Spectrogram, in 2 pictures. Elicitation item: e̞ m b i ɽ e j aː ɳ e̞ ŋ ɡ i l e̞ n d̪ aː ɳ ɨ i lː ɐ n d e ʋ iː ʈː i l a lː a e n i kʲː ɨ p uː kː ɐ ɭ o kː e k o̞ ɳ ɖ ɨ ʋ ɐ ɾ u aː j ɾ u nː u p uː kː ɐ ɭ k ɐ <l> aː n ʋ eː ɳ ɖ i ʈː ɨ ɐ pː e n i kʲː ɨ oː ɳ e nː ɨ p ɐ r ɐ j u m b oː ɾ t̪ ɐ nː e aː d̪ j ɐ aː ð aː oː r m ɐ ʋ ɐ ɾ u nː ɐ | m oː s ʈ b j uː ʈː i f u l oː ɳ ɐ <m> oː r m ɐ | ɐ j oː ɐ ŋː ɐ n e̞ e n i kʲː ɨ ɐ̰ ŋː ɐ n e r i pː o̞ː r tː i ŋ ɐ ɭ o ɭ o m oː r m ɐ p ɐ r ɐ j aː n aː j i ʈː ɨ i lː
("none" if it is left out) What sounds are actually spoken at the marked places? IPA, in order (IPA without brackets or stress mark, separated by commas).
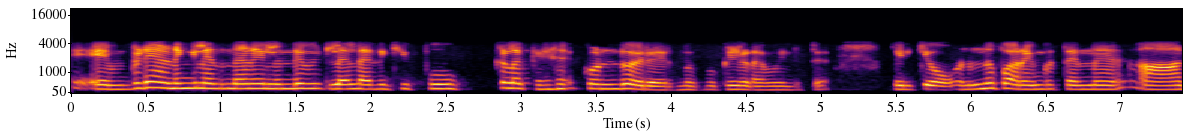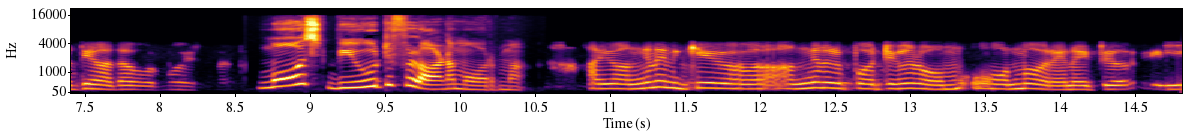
ɽ, m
